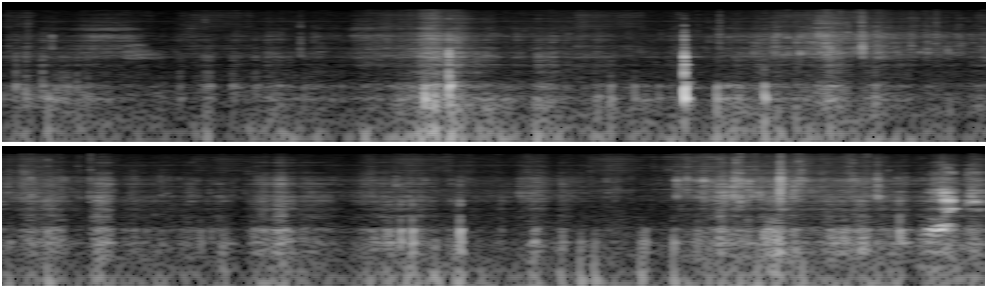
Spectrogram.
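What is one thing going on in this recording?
Muddy water splashes and sloshes close by.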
